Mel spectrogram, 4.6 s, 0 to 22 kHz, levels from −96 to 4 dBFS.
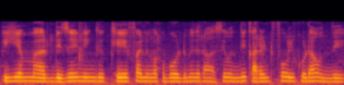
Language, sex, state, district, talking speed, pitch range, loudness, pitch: Telugu, female, Andhra Pradesh, Guntur, 155 wpm, 175-185 Hz, -16 LUFS, 180 Hz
